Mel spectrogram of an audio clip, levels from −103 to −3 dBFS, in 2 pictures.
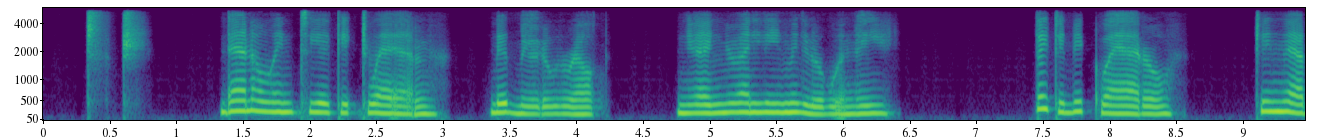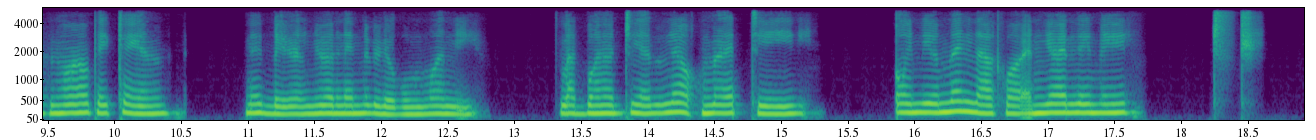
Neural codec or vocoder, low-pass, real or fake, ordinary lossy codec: codec, 16 kHz, 0.5 kbps, FreqCodec, larger model; 5.4 kHz; fake; none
